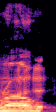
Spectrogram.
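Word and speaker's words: Rheault: Um Colonel Colonel Colonel Row or Renault or however they Well, it's a French pronunciation of Row.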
